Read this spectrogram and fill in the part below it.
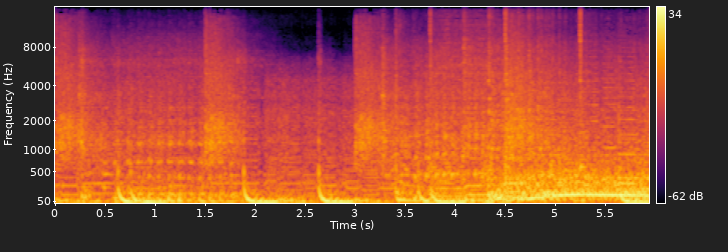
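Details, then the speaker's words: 7.3L Godzilla V8 in an S550 Mustang with new camshaft and valve springs, first start after two days of cranking no-starts: the engine catches and settles into a deep, lumpy, throbbing run that steadies out; healthy first start. "so I am so freaking stoked that this thing finally fired up it has been a long time coming"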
